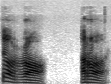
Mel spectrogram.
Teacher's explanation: ন দেখেন জিবটা উপরে লাগছে তালুর সাথে আইন 10 নাম্বার মাখরাজ জীবের আগার উল্টো পিঠ এবং তার বরাবর উপরের তালুর সাথে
